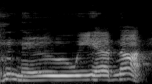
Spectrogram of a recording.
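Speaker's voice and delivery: low, drawn-out monotone reply; mock designers' denial. Shot designers answering whether they got it, droning. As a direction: drone a deadpan denial, pitched low. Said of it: "They're like".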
